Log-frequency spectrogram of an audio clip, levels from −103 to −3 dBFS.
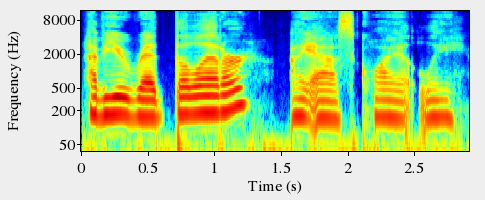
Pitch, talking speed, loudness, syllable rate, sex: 170 Hz, 165 wpm, -18 LUFS, 4.6 syllables/s, female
